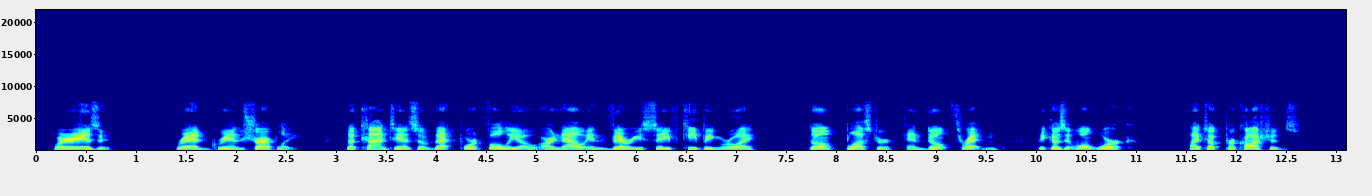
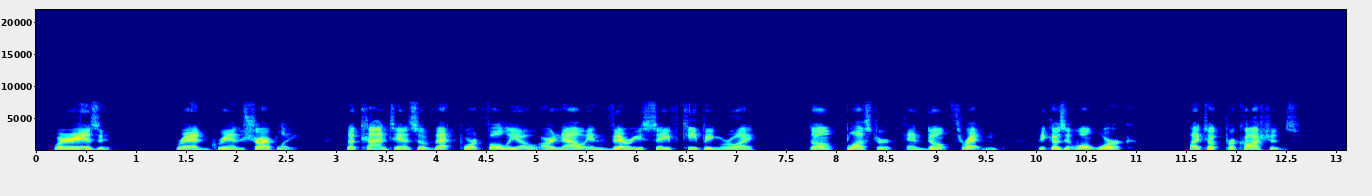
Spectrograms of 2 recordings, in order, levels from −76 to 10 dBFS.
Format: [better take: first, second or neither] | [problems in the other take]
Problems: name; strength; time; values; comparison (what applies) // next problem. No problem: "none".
first | noise reduction (neural mask model Resemble Enhance denoiser)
